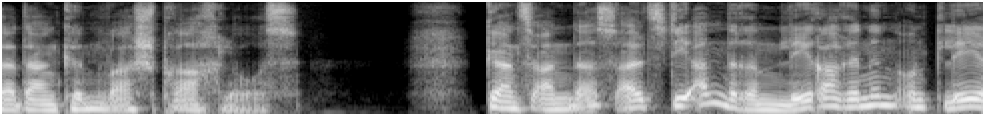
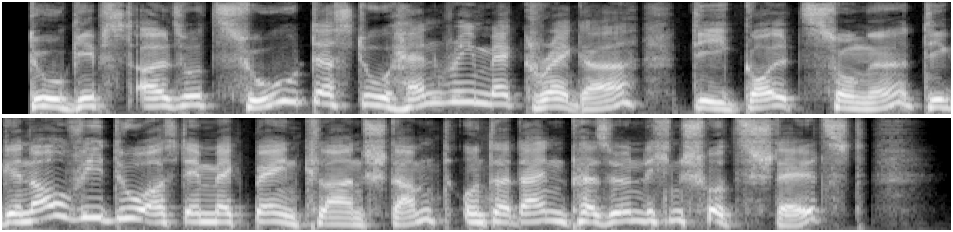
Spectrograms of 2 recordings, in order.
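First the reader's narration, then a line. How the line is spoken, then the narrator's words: Loud, emphatic question. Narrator (German): fragte Stuart Todd Senior laut und betont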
